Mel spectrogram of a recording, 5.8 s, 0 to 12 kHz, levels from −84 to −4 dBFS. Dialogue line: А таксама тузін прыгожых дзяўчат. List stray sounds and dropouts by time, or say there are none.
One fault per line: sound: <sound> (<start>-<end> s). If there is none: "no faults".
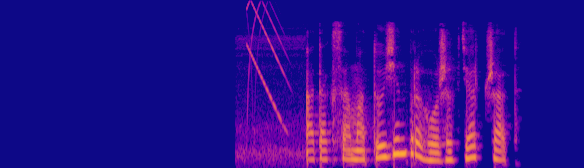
sound: chirp (2.5-3.0 s)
